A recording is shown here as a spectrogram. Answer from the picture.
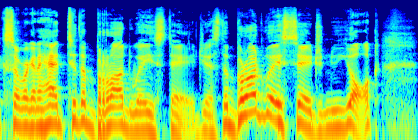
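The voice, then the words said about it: Put-on English accent. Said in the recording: “why I'm doing an English accent, I don't know”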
